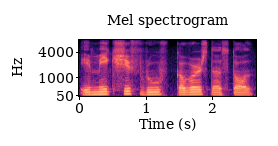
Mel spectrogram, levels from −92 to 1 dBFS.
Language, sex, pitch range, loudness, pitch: English, male, 115-125 Hz, -16 LUFS, 120 Hz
